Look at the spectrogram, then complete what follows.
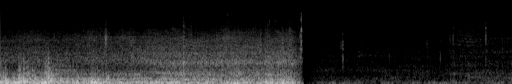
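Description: Wind buffeting the microphone, a loud rumble that cuts off suddenly about three seconds in, leaving a quiet background with a few faint clicks.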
